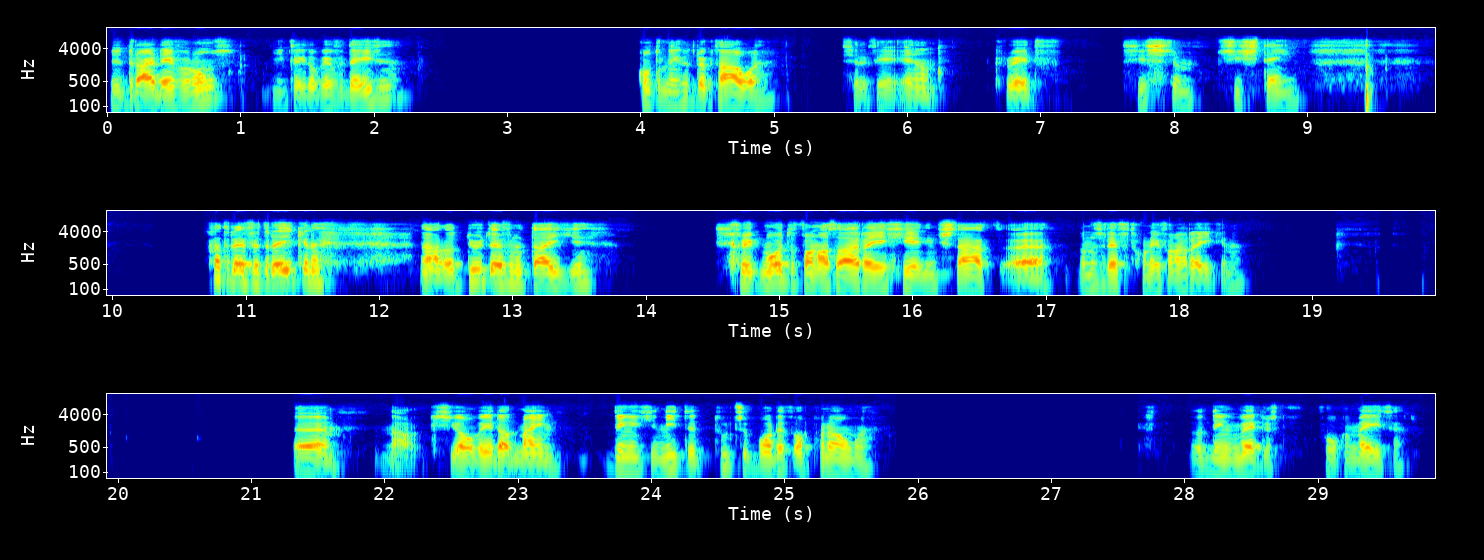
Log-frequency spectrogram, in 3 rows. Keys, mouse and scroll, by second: 4.7 click, 20.0 middle click, 21.0 scroll down 1, 21.1 middle click, 24.1 click, 25.2 middle click.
